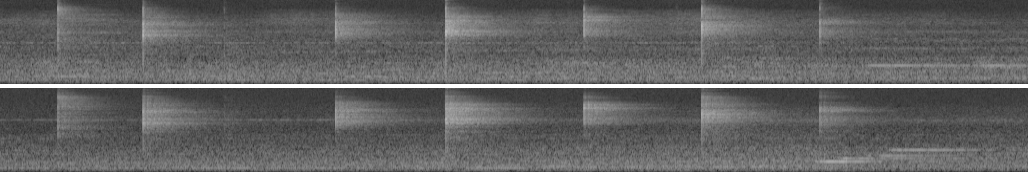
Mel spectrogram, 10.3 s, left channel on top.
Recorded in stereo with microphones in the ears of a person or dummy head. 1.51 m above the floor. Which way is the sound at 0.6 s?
35° left (ahead or behind).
